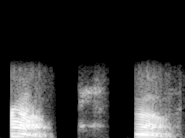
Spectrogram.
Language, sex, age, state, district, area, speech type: Marathi, male, 18-30, Maharashtra, Raigad, rural, conversation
